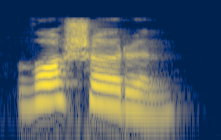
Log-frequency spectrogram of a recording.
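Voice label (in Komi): "во шӧрын", Komi, female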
